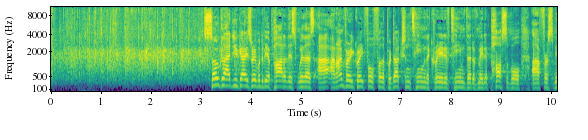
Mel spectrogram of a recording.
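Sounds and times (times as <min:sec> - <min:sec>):
church congregation applause at a morning service: 0:00.0 - 0:04.8
speech: 0:03.2 - 0:10.1.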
